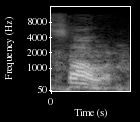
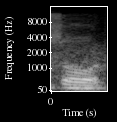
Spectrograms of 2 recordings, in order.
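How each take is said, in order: First: It is said in a careful standard way. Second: It is said in a common casual way. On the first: The speaker calls it right. "but the right pronunciation, that is sour" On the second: The speaker calls it wrong. "Usually this is also called sour"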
